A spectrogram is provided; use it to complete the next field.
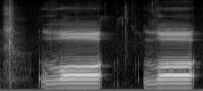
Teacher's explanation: জিহ্বার আগা উপরে যে দুই দাঁত আছে দুই দাঁতের আগার সঙ্গে লাগবে লেগে উচ্চারণ হবে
